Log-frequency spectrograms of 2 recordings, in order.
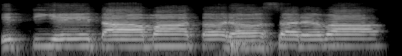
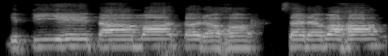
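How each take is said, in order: First: The breathy visarga sound is barely heard. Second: The breathy visarga sound is clearly pronounced. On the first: The verse keeps its meter. The speaker calls it right. "यहाँ पर जो विसर्ग है वो हल्का बोला जाएगा" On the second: The verse's meter is broken. The speaker calls it wrong. "अगर पूरा उच्चारण करोगे तो छंद बिगड़ जाएगा"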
